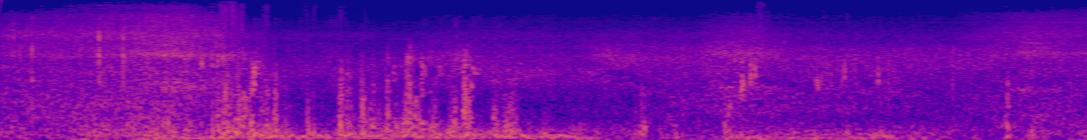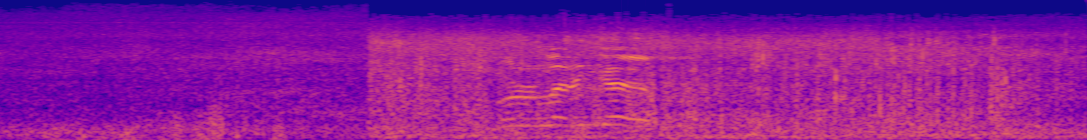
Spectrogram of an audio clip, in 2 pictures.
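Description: Wind buffeting the camera microphone with a heavy low rumble that rises and falls in gusts, over the steady wash of breaking surf.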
